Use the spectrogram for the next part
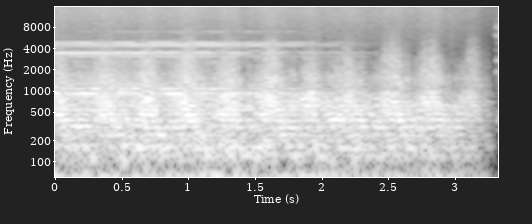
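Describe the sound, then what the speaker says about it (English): The alien probe effect from Star Trek IV, built from a processed human voice, comes as a dense, droning, wavering moan with pulsing swells that grow more distinct toward the end before fading, heard alone. "And that's the sound of the probe in the movie."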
